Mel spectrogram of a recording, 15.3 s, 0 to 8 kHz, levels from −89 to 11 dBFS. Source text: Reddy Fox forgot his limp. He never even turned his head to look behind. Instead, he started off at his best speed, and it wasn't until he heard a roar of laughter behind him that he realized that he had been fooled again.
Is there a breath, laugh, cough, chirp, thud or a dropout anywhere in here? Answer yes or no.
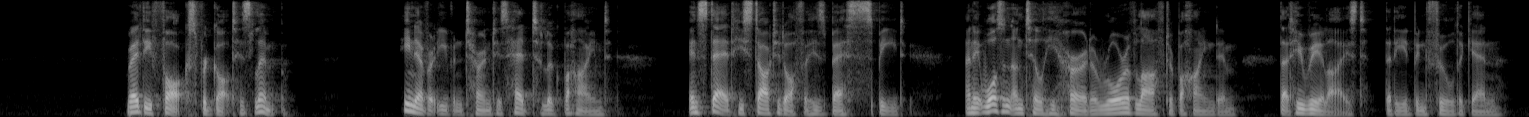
no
